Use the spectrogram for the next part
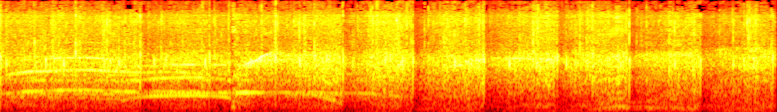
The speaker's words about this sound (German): Wer ist der Meinung, dass die beiden das besser gemacht haben? Der klatscht bitte jetzt!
